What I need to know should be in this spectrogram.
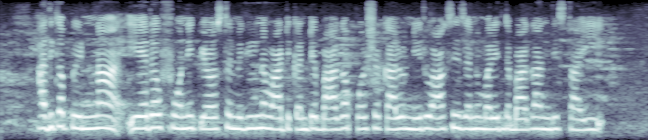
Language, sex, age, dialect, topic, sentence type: Telugu, female, 18-24, Southern, agriculture, statement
